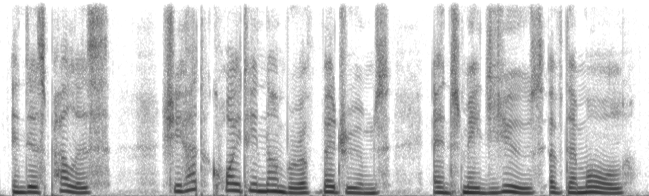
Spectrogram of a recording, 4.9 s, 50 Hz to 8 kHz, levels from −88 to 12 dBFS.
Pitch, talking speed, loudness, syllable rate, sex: 215 Hz, 195 wpm, -15 LUFS, 5.7 syllables/s, female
